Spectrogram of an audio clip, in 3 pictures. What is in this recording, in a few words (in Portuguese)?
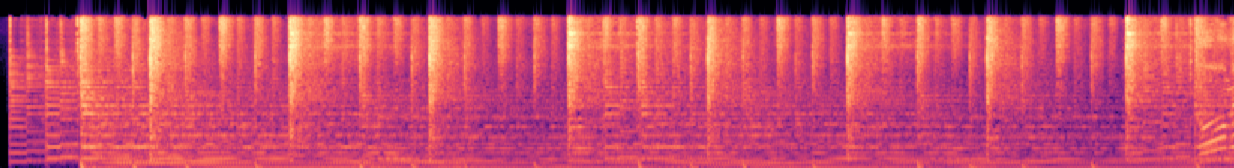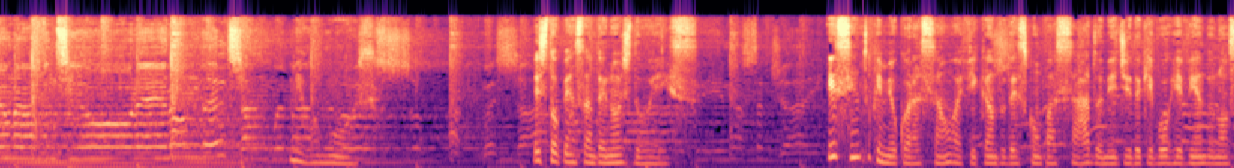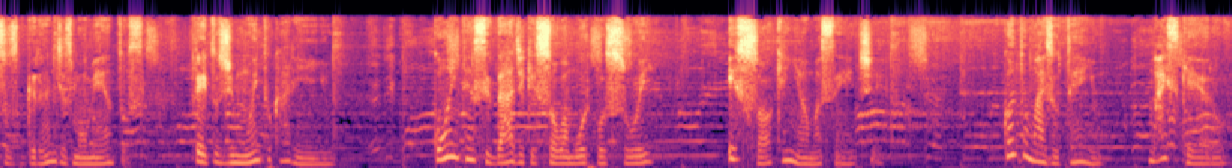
ROM NEUTRA FEM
